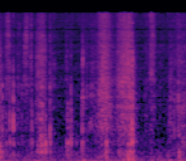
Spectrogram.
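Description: Faint rustling and a few light clicks of pens and tools being handled in the pockets of a waxed canvas artist roll.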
